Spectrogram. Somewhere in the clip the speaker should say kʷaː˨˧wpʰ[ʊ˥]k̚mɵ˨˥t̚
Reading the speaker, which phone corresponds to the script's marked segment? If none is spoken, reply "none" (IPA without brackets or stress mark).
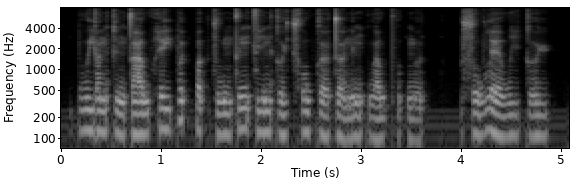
ʊ˨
